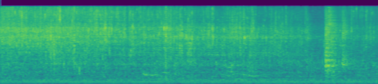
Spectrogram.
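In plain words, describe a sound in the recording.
Water pours and splashes into a metal trough.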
